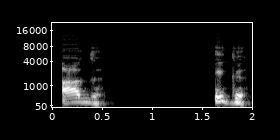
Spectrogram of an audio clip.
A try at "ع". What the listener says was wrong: نہیں یہ گائن نہیں ہے، یہ آئین ہے. آئین آئین ہے.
